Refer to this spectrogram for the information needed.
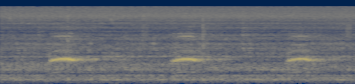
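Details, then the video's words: A strange-sounding common raven calls from trees across a marsh on a foggy day, giving three short, hollow, bell-like notes about a second apart over a steady background hiss, at a distance. "Raven Sound"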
